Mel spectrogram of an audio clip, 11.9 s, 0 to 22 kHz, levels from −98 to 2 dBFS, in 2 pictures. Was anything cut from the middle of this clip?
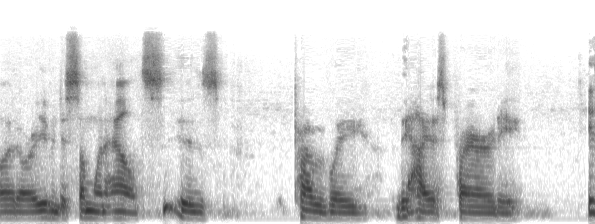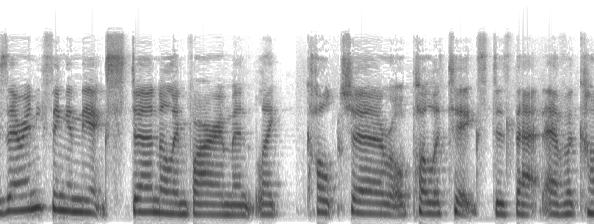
no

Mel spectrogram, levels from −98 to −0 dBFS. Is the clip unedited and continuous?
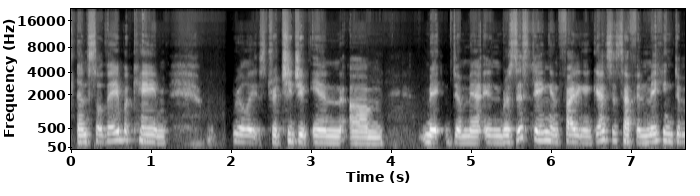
no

